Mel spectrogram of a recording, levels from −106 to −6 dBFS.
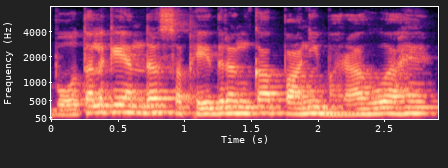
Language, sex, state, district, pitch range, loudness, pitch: Hindi, male, Uttar Pradesh, Shamli, 150-175 Hz, -13 LUFS, 160 Hz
